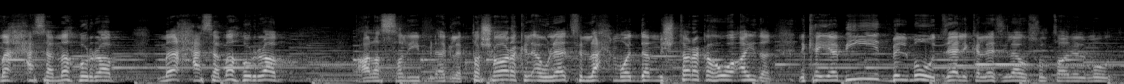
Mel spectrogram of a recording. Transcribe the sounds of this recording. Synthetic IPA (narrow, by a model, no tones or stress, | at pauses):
mæħasæmæhrˤːɑbː | mæħasæmæhʊrˤːɑbː | ʕa̰læsˤːɑliːbmɪnʔæɡlækt̪æʃɑːɾˤɑkɪlʔæwlæːd̪filːaħmwɪd̪ːæmːʊʃt̪ɑɾˤɑkæhowːæʔɑjd̪ˤɑnlɪkæjːæbiːd̪̚bɪlmoːt̪zæːlɪkʔælːæːzilæhosolt̪ˤɑːnɪlmoːt̪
